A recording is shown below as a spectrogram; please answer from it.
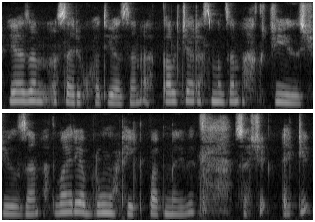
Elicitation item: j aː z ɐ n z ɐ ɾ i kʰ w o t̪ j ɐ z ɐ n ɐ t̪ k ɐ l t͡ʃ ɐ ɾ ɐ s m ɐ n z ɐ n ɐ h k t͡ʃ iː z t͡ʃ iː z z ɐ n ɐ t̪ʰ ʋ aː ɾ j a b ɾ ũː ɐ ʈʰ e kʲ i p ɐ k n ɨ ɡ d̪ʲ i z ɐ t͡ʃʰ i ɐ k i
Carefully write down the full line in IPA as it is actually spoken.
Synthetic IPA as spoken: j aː z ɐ n s ɐ ɾ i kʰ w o t̪ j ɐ z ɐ n ɐ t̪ k ɐ l t͡ʃ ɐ ɾ ɐ s m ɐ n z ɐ n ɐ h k t͡ʃ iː z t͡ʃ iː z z ɐ n ɐ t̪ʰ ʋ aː ɾ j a b ɾ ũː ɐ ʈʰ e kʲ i p ɐ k n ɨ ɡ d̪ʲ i s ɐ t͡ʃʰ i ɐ k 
